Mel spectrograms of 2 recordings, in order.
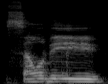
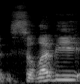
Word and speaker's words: Celebi: these are real so there is no official pronunciation and Celebi and Celebi are both phonetically correct as far as I'm concerned Patrick Day says would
